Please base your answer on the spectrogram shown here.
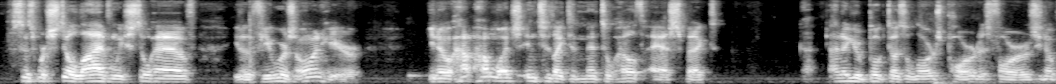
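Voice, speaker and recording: A man's voice: lowish voice, fairly bright tone, breathy edge, rough recording. A man hosting a live video-call show, chatting casually and repeating words as he gathers his thoughts. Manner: halting, repeats words while thinking aloud. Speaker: livestream show host. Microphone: computer mic on video call.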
